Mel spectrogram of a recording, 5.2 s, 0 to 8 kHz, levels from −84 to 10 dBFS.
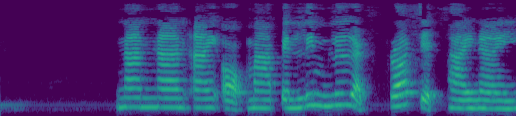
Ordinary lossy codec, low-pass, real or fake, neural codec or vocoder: MP3, 32 kbps; 7.2 kHz; real; none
